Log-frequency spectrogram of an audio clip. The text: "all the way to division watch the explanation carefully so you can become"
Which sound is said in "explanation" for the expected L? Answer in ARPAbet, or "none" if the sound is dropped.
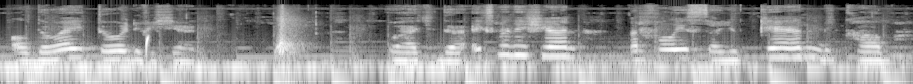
none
